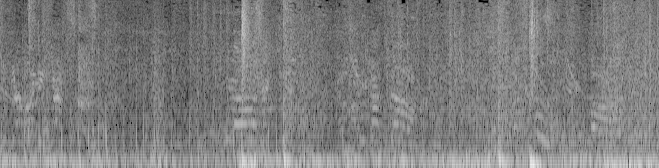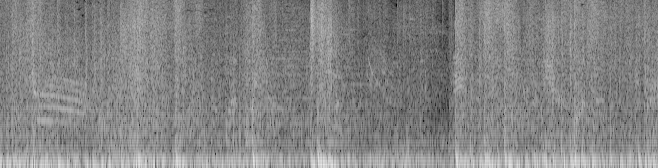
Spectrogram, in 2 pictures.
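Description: Shooter gameplay in Homefront with dense gunfire, rapid bursts and single shots cracking repeatedly over about thirteen seconds, some loud close volleys and sharp impacts, with voices talking intermittently underneath.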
